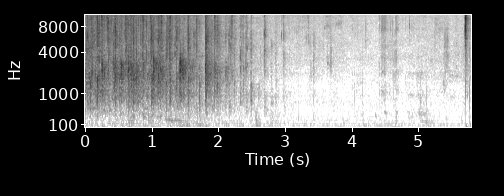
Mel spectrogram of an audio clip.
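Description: Audience applause for the ladies at a church service: loud, dense clapping at first that fades away over a couple of seconds into near quiet.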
